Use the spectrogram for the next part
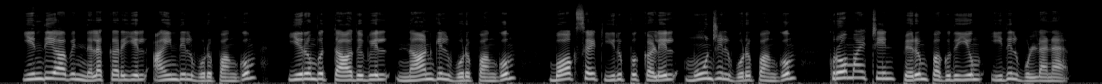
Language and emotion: Tamil, neutral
